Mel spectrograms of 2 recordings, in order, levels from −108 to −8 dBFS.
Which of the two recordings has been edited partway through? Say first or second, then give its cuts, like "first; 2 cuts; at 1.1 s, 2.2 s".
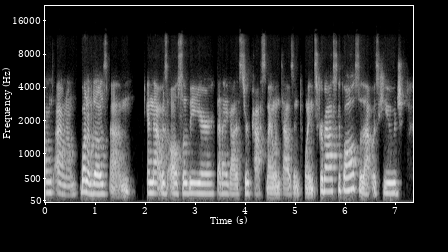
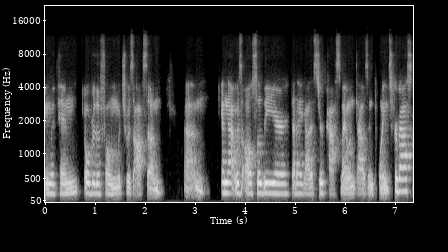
first; 1 cut; at 1.3 s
